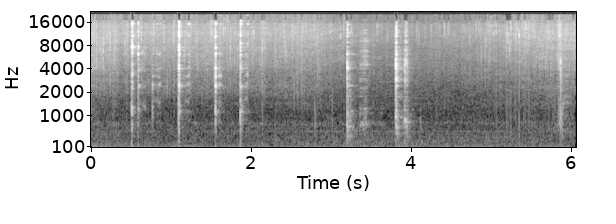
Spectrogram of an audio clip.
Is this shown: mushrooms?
yes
